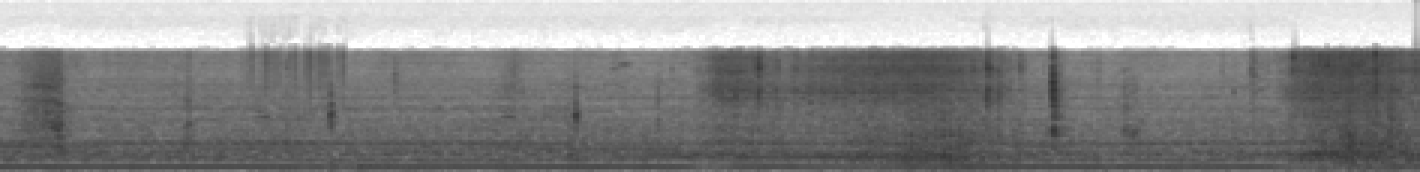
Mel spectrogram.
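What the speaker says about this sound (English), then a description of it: "we're going to stitch this little piece together at the top, just the diagonal" A sewing machine stitches lining pieces together along a diagonal seam, its motor whirring in a steady close drone for the whole stretch with faint handling clicks and no talk.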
